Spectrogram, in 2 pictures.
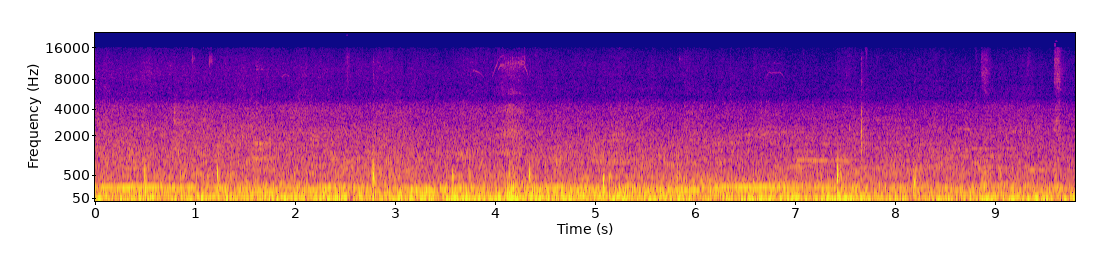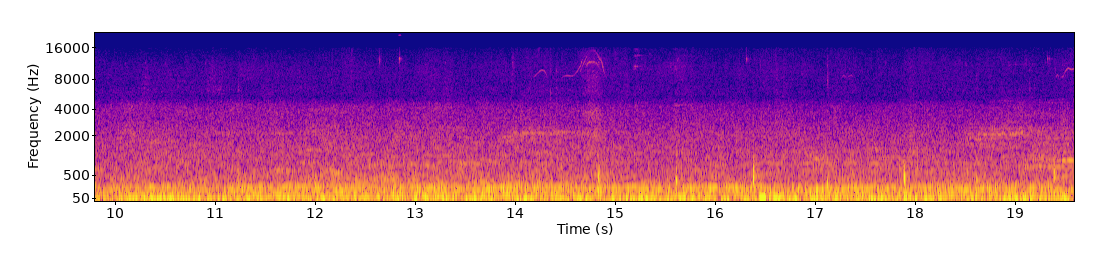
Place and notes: Aarau, center, night, Schweiz - nacht3
One is looking for cigarettes, the walker comes home...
